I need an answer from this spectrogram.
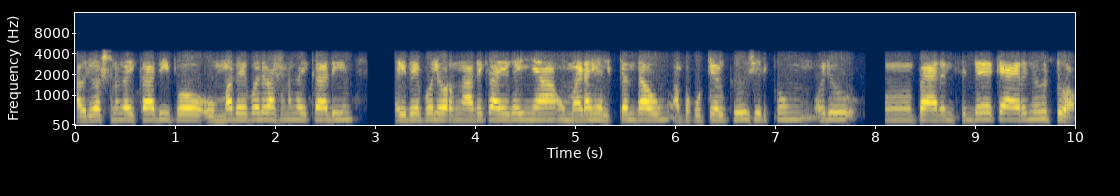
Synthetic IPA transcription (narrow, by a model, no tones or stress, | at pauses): ɐoɾubɐkʂɐɳɐmkɐɻkʲːaːðiipːo̞ːumːɐðeːpo̞ːle̞bɐkʂɐɳɐmkɐɻkʲːaːðijum | iðe̞ːpo̞ːle̞urɐŋːaːðekʲːaːjɐkɐɻiɲːaːumːɐjuɽeɦelt̪ːe̞nd̪aːʋumɐ̰pːoːkuʈːiɣɐɭkɨɕɐɾikʲːumo̞̰ɾu | peːɾɐnsinde̞kaːjɐrɐŋːikiʈːuɣɐː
